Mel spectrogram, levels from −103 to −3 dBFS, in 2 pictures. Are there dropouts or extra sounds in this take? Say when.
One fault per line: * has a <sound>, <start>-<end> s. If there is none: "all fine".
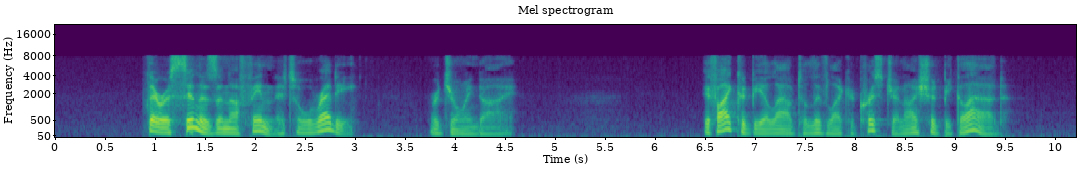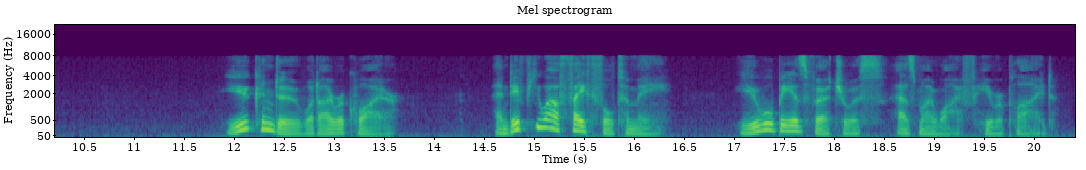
all fine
